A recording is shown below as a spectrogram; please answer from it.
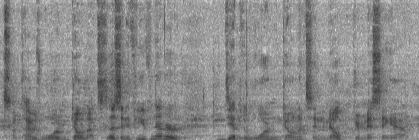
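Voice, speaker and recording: A mukbang co-host with a mid-range voice chats casually and bluntly while eating, swearing now and then. His intonation is lively and his speed normal, and the room is echoey with busy chatter in the background.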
